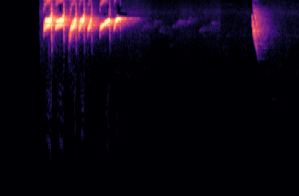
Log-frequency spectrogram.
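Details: Black-winged flycatcher-shrike song: a quick run of high, thin trilled notes lasting about a second, then silence and one short, sharp high note.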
